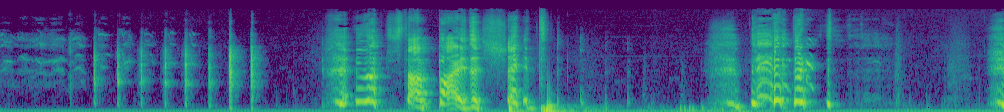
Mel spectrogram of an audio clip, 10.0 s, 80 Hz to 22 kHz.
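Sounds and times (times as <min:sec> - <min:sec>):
man's stifled laughter: 0:00.0 - 0:02.7, 0:05.1 - 0:09.0
low electrical hum: 0:00.0 - 0:10.0.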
